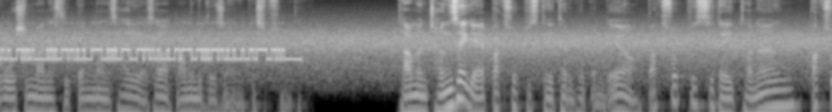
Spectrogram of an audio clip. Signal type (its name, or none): RTTY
